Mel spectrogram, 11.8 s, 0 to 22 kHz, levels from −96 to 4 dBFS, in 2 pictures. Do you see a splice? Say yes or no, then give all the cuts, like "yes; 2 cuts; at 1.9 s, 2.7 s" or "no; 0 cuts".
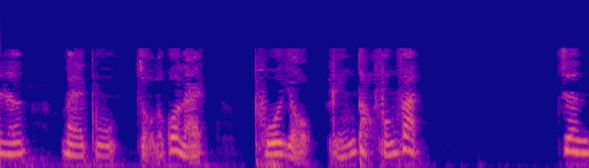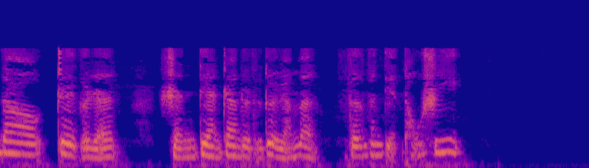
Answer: no; 0 cuts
